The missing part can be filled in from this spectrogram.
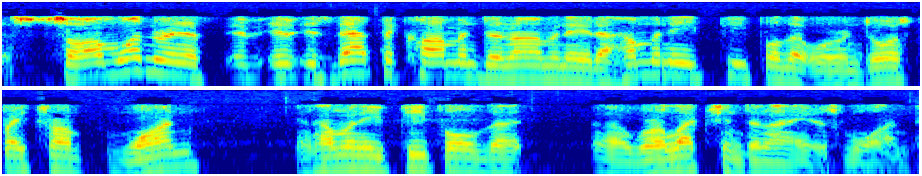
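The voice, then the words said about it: Massachusetts accent. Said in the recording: “a Massachusetts accent ... That was a Massachusetts accent.”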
